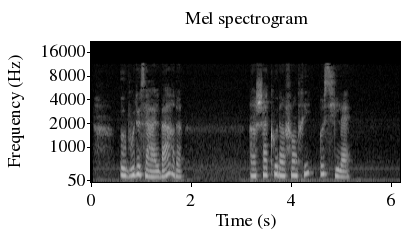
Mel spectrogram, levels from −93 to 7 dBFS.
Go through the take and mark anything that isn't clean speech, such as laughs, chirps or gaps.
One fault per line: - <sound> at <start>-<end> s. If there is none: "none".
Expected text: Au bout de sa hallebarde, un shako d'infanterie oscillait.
none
